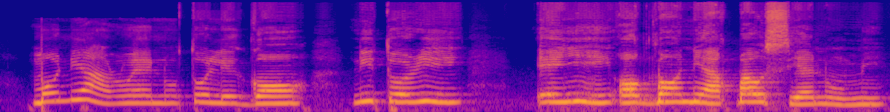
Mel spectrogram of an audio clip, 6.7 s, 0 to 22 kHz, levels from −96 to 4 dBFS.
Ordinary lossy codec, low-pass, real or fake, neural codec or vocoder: none; none; fake; vocoder, 48 kHz, 128 mel bands, Vocos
